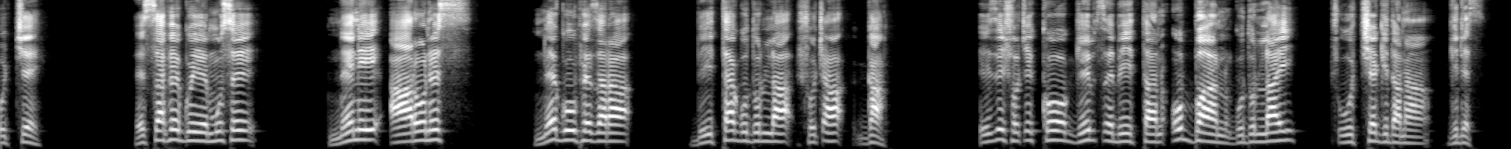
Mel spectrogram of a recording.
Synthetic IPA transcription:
ʊt͡ʃːe | hɛsːɐfɛɡʊjɛmʊsɛ | nɛnɪaːɾonɛs | nɛɡuːpɛzɐɾɐ | biːt̪ːɐɡʊd̪ʊlːɐʃɔt͡ʃʼɐɡɐ | ʔɪzɪʃɔt͡ʃʼɪkːɔɡɪbt͡sʼɛbiːt̪ːɐnʊbːaːnɡʊd̪ʊlːɐj | t͡ʃʼuːt͡ʃːɛɡɪd̪ɐnɐ | ɡɪd̪ɛs

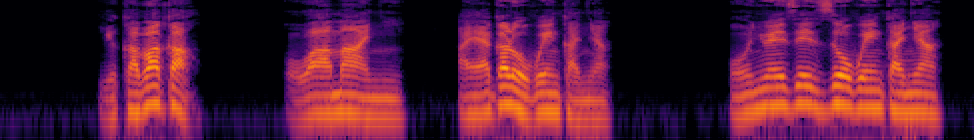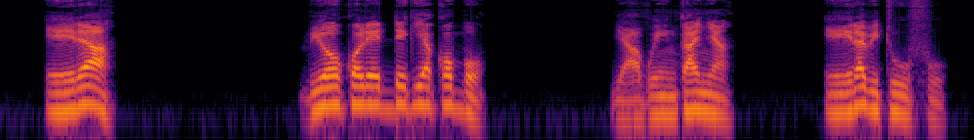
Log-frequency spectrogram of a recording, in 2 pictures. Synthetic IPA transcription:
jekaβaka | owaːmaːɲi | ajaɡalo̞ːβwe̞ːŋkaɲa̰ | oɲwe̞ːze̞zo̞ːβwe̞ːŋkaɲa | e̞ɾa | βjo̞ːko̞le̞dːe̞k̬jako̞bo̞̰ | βja̰ːβwe̞ːŋkaɲa | e̞ɾaβituːfu

